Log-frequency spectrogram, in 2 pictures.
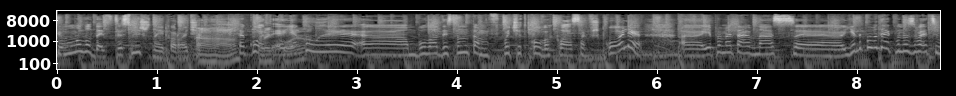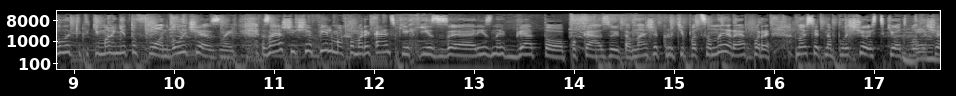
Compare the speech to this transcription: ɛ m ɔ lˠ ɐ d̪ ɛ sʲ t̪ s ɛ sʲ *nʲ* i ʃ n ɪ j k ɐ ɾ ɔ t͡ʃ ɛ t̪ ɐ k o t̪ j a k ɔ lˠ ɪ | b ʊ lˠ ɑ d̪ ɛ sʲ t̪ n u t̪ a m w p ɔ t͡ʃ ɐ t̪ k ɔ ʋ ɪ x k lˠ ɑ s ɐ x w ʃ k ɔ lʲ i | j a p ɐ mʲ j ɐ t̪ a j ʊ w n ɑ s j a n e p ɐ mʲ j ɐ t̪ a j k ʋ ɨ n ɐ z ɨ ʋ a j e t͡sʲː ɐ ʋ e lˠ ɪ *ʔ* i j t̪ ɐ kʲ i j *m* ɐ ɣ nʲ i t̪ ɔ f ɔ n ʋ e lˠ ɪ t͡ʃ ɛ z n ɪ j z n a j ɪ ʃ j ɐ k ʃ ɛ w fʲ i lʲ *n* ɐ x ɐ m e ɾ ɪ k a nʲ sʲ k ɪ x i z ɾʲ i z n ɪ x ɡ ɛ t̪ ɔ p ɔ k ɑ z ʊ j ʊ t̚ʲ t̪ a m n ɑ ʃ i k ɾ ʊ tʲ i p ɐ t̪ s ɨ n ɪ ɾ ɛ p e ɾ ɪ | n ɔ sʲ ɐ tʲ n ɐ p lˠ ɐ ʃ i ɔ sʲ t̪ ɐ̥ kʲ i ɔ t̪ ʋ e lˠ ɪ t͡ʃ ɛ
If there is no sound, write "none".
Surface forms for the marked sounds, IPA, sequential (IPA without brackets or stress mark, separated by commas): mʲ, k, m, m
